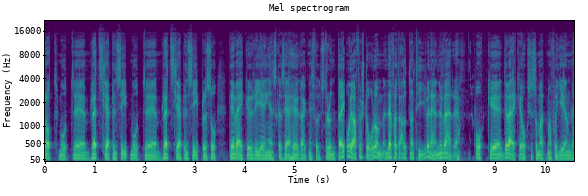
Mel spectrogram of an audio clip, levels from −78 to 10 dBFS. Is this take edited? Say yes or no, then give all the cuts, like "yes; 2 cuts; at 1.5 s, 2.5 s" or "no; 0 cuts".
yes; 2 cuts; at 1.7 s, 6.0 s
